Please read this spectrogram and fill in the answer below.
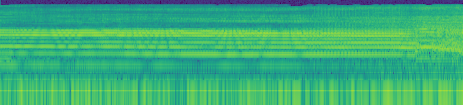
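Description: A person's long scream, held at one steady high pitch, over a low rumble.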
